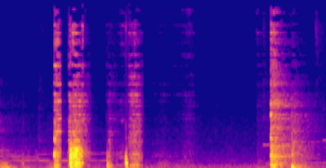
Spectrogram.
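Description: A kitchen knife clinking and knocking against a cutting board and countertop, four sharp knocks in about a second. About three and a half seconds in comes a brief rushing noise lasting about half a second.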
